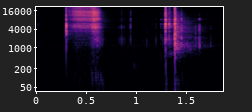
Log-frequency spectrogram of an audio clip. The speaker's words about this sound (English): So what I'm going to do is going to open a can of White Ultra Monster. Everyone listen, be quiet.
